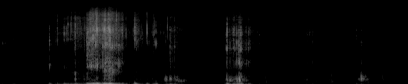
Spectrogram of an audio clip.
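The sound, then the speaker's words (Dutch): A crunchy bite into a sourdough cheese toastie with a cheese and onion mixture gives one loud, drawn-out crunch, then two shorter, softer crunches of chewing, with quiet gaps between them. “Het is een tosti op zuurdezenbrood met alleen kaas en een uimengsel. Kaas en mengsel. Hmm, ik ga, even proberen. Proeven.”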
